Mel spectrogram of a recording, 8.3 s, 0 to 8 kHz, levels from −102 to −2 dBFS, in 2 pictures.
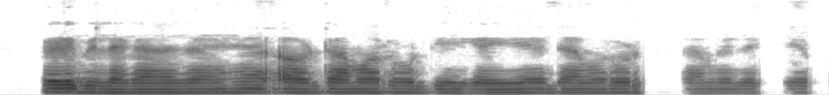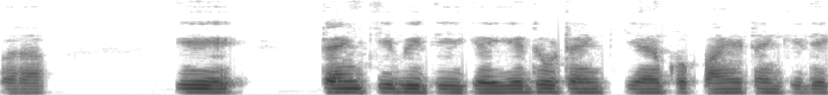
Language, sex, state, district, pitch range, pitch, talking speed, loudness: Hindi, male, Uttar Pradesh, Etah, 100-105 Hz, 105 Hz, 230 wpm, -34 LUFS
